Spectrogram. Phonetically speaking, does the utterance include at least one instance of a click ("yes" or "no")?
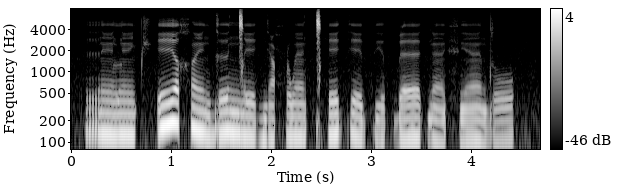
yes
